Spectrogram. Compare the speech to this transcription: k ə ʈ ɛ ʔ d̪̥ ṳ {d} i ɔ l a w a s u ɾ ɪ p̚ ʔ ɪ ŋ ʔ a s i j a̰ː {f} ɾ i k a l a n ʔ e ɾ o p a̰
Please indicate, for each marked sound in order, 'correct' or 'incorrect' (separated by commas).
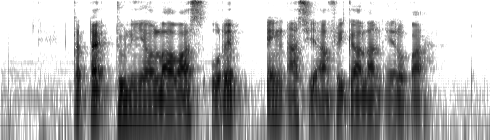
incorrect, correct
